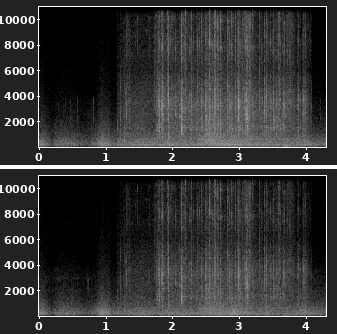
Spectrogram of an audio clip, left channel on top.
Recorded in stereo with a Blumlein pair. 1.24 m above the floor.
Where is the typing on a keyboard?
15° left.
